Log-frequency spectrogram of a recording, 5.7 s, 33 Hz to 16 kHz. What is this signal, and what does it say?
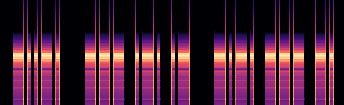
Morse code, heard as a keyed tone, about 20 wpm, 600 Hz. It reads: / ORA CON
